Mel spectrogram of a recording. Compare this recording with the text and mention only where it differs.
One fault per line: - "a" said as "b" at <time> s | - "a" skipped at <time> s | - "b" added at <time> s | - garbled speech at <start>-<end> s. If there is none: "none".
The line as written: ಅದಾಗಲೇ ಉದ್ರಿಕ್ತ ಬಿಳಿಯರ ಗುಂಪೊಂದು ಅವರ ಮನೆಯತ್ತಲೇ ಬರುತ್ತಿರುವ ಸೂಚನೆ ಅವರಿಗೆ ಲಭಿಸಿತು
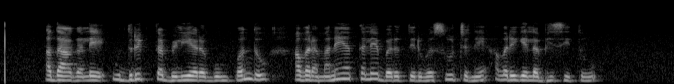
none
